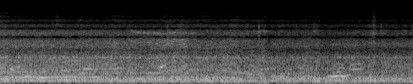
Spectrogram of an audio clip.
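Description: Cabin noise inside a Mercedes-Benz OC500LE city bus on the move: its OM936 six-cylinder diesel engine and road noise make a steady drone.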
